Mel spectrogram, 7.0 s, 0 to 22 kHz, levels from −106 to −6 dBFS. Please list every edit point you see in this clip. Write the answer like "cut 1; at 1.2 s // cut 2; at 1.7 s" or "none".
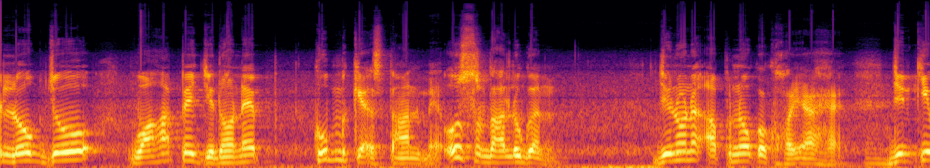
none

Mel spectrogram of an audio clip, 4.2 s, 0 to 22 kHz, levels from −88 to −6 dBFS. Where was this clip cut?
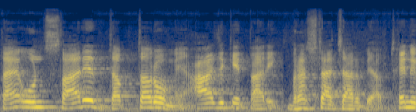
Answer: cut 1; at 2.8 s

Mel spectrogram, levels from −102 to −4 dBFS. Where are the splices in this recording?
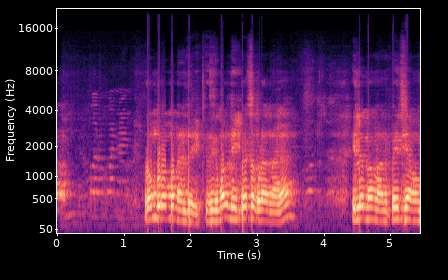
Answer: none

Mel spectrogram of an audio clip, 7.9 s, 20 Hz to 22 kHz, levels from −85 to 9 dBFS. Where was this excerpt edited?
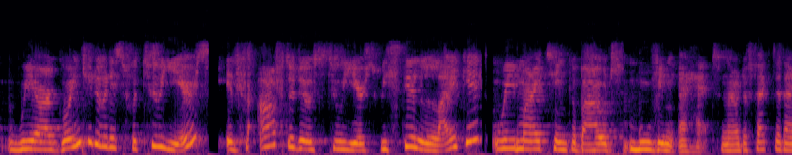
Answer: cut 1; at 2.1 s // cut 2; at 4.9 s // cut 3; at 6.3 s

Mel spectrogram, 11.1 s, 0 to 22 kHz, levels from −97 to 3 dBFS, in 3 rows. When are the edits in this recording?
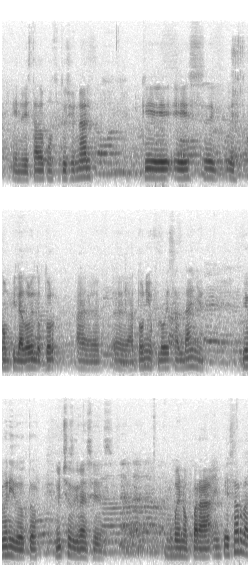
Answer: cut 1; at 5.9 s

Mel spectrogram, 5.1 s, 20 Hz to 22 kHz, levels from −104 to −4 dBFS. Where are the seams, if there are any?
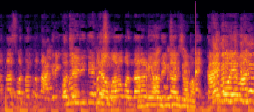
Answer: cut 1; at 4.0 s

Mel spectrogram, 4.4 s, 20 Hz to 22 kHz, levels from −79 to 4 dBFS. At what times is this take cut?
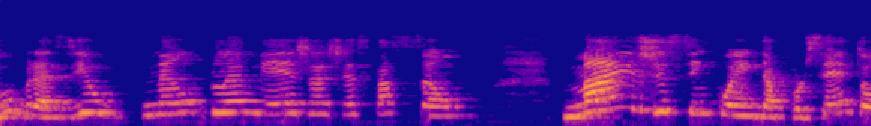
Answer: none

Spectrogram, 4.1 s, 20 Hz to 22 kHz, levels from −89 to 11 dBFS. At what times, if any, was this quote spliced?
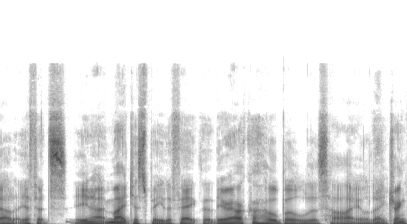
cut 1; at 2.1 s

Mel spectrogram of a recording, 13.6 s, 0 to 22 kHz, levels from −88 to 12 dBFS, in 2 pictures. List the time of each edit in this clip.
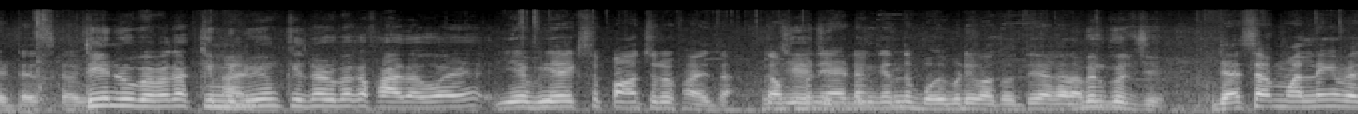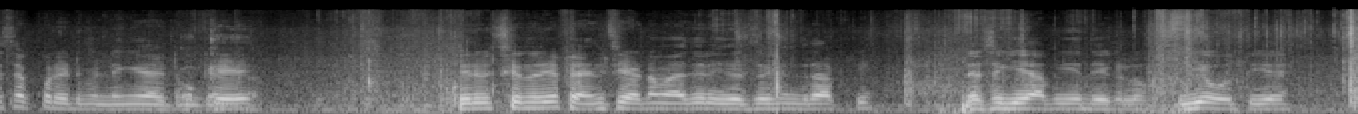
none

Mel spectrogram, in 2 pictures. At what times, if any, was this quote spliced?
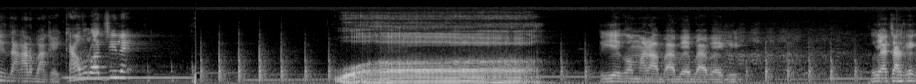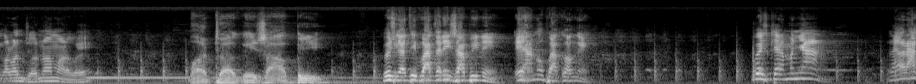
cut 1; at 1.8 s

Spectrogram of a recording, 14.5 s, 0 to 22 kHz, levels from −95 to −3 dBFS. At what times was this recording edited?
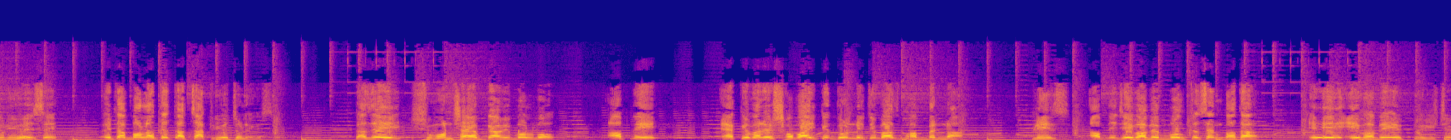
none

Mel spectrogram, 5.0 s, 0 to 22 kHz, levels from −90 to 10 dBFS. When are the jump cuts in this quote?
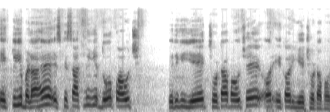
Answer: none

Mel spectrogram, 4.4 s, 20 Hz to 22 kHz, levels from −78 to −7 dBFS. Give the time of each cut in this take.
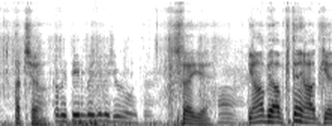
cut 1; at 3.3 s

